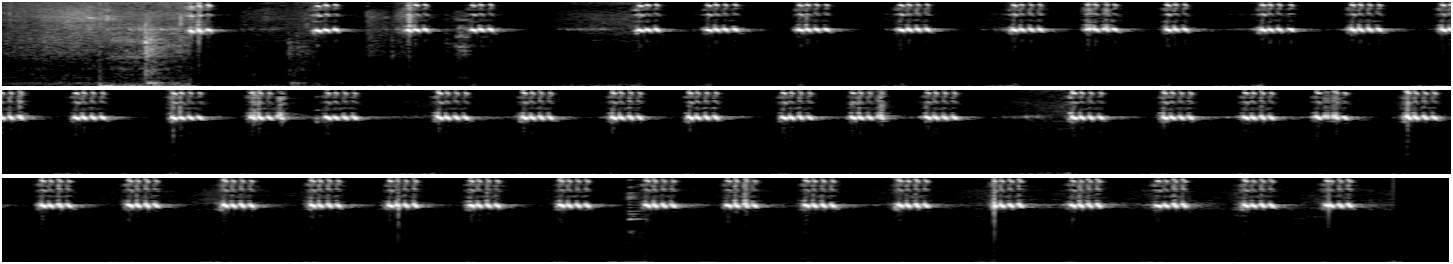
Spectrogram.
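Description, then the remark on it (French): A cricket chirps steadily and alone, its shrill, high pulses repeating about twice a second in an even rhythm, fairly loud throughout. “Évidemment, il s'agit du grillon qu'on peut entendre de jour comme de nuit en ce moment par ses fortes chaleurs.”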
